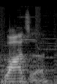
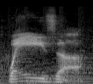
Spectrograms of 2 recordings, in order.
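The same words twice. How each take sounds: First: The 'qua' is said like 'kwah'. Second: The 'qua' is said like 'kway'. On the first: The speaker calls it wrong. "It's not Quaza" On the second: The speaker calls it right. "It's Quaza, like Quasar"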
